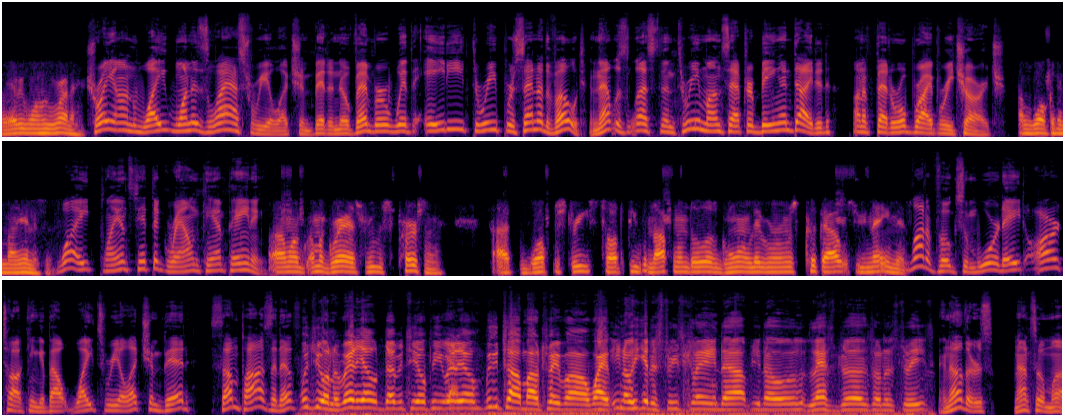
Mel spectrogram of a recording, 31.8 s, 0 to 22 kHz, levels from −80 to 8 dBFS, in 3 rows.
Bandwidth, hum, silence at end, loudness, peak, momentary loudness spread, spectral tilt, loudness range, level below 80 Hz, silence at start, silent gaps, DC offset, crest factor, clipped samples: 14.5 kHz; none; 0 s; -19 LUFS; -4 dBFS; 9 LU; -6 dB/octave; 6 LU; -40 dBFS; 0 s; 8.40-8.48 s, 23.25-23.31 s, 31.21-31.31 s; under 0.1%; 16 dB; under 0.1%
